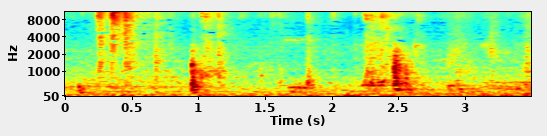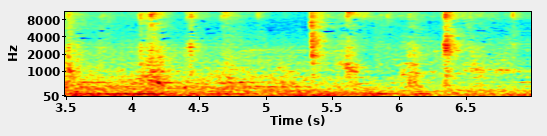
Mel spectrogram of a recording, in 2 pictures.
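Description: Close-up eating sounds of a person chewing a mouthful of rice and fuyunghai (egg foo young) eaten by hand: irregular wet clicks and lip smacks, a few sharp ones in the first second and again about two and a half seconds in.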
